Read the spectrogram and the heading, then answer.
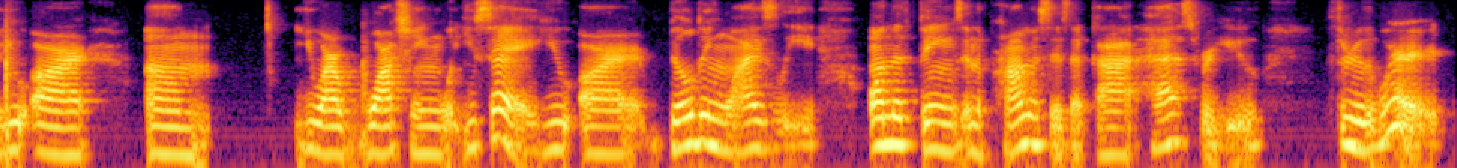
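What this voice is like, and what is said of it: Slightly raspy voice. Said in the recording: “I'm a little raspy.”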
